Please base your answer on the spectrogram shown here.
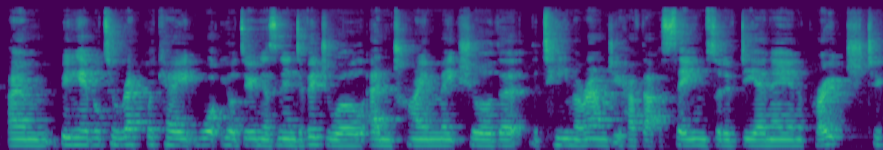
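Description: Low-voiced businesswoman in an echoey room. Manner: measured and articulate, with many "um"s. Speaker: company CEO, guest. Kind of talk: interview answers.

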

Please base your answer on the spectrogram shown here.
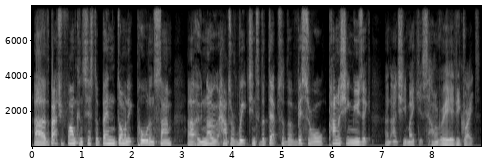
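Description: A man's voice: on the high side, steady tone, a little fast, hardly any pauses. A man presenting a music radio show in a casual, enthusiastic, effusive way between songs.

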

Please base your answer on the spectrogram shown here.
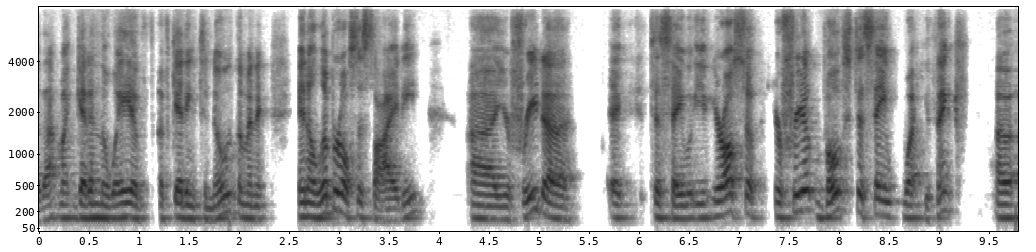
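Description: A man's voice: medium pitch, darkish tone. A man speaking as a podcast interview guest, casual and hesitant, groping for words and checking in with the listener. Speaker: podcast guest, literary translator. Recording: dull, band-limited lo-fi audio.

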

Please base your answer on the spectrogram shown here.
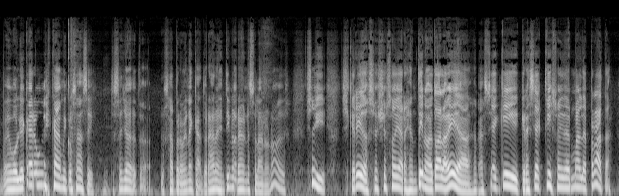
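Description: Teasing man, slightly high voice. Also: no echo. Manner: relaxed, teasing, drawn-out storytelling. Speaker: podcast co-host. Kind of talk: casual chat.

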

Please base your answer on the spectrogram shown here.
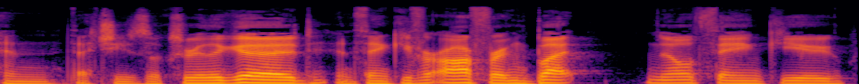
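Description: A man's voice: mid-range voice, normal speed, no echo, studio quality, lightly acted. A man voicing a timid, wary little female mouse who speaks hesitantly. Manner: hesitant, nervous.

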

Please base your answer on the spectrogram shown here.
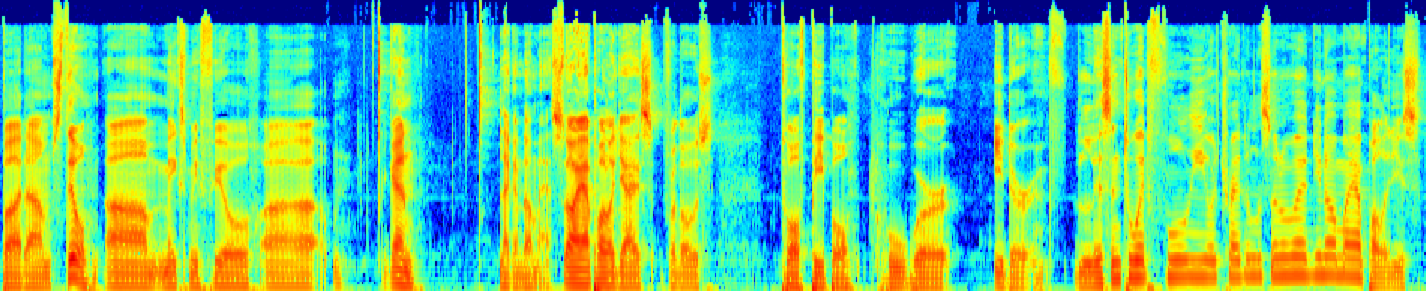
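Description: A young man with a Puerto Rican accent talks loosely into his podcast mic, full of fillers and curse words. His voice is smooth and clear at a middling pitch. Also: measured pace, darkish tone. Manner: rambling, profane, with many fillers. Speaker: podcast host. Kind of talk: casual podcast intro.

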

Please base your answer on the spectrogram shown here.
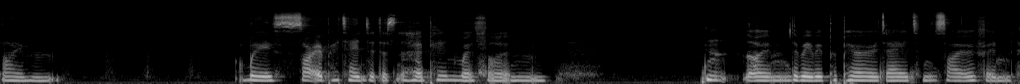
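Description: A woman chatting casually, sniffly from crying, halting with many fillers and frequent throat clearing. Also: lowish voice, little pitch movement, warm tone. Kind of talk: casual rambling chat.

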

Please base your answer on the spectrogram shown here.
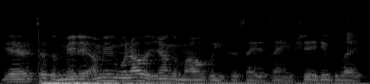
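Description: A man as a podcast guest chatting casually, relaxed and hesitant, with many fillers and laughs. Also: on the low side, very fast, slight background noise.

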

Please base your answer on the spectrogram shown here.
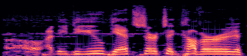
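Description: Gravelly, halting male radio host. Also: sits high, steady tone. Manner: halting, rambling questions with many restarts. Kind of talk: interviewing a guest.

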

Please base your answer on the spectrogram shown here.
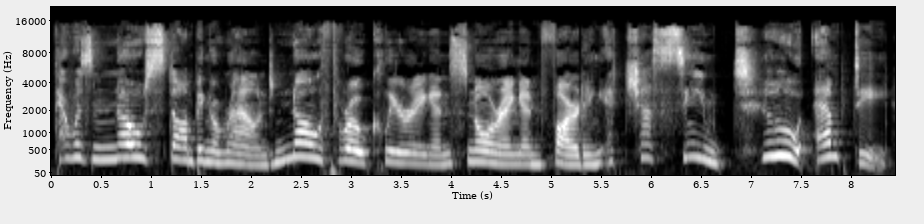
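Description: An actress playing an exasperated, confiding woman in a comic first-person story monologue, with wry emphasis and dramatic pauses. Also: a little high, expressive, a bit bright. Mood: wistful, sad. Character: exasperated, wryly confiding woman plagued by monsters and heartbreak. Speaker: actress reading a short story.

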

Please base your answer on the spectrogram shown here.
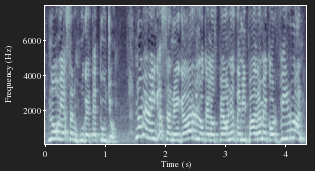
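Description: An actress playing a jealous, proud young wife in a radio drama, emphatic and reproachful. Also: female voice, very high voice, a little fast, pushed and bright, a little hiss or hum. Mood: furious, accusing.

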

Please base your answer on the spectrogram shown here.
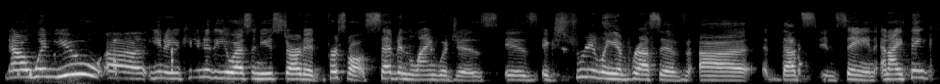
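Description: A woman's voice: high voice, normal speed, hardly any pauses. A woman hosting a podcast interview, speaking in an upbeat, enthusiastic way. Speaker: podcast host.

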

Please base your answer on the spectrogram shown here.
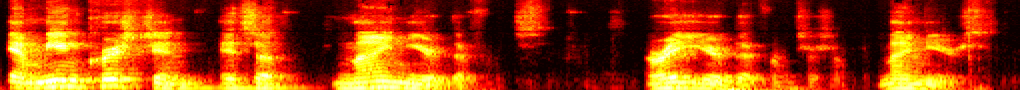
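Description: A man's voice: medium pitch, lively intonation, a little fast, sharp tone, poor audio. A man of forty co-hosting in casual chat, joking and poking fun at himself. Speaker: livestream co-host.

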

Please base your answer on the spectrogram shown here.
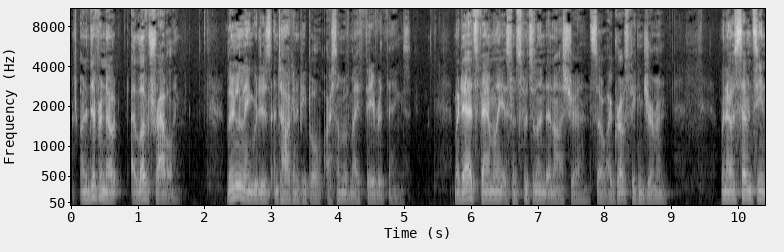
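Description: A young man in his twenties, an American podcast host, reading his own script with an upbeat, enthusiastic manner. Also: fairly low pitch. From United States. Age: 20s.

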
